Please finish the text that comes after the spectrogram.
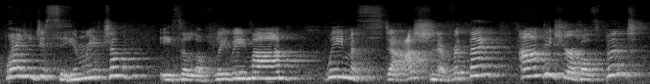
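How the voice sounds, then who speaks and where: A sympathetic, scatterbrained Northern Irish friend, played by a woman, naive and high-pitched. She is acting in a stage farce in a very echoey space. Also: sing-song, moderate pace. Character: naive, soft-hearted, scatterbrained female friend. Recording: very echoey stage, faint noise.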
